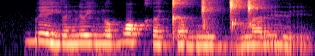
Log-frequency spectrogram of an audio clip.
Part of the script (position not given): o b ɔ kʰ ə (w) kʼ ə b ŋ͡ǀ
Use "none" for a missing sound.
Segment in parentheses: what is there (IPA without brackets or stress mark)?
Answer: j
